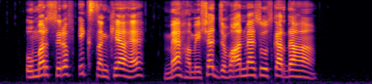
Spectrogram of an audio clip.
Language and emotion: Punjabi, happy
